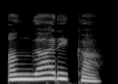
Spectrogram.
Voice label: "ಅಂಗರಕ್ಕೆ", kannada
